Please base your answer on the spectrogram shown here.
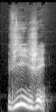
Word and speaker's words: Vigée: En 1943, il change de vie et adopte d'ailleurs le pseudonyme Vigée, qui s'écrit V-I-G accent aigu E, mais se prononce comme la vie pour laquelle il s'est battu.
